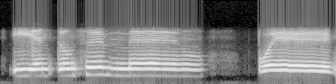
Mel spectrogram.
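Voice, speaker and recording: A woman speaks in a fairly high pitch. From Málaga, Andalusia. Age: 80s+. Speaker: radio caller. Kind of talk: testimony. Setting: phone call.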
